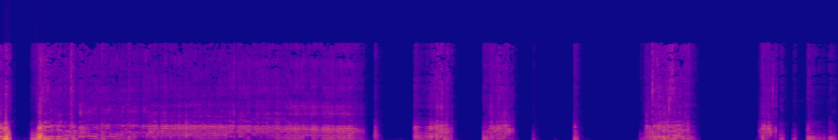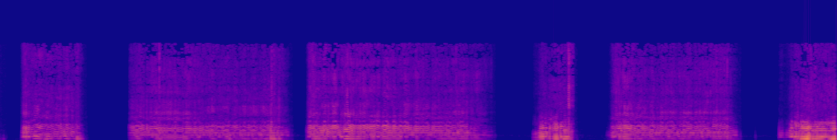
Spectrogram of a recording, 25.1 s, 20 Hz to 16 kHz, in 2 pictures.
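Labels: A single insect buzzing with audible wing flutter while flying around. 0:00.0 - 0:25.1

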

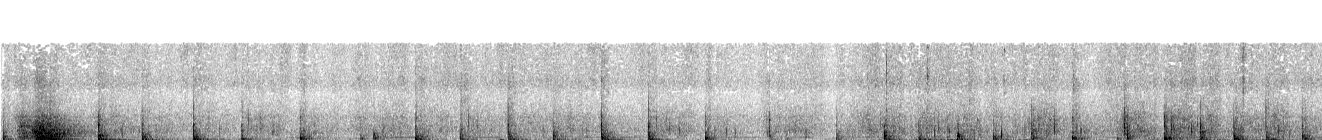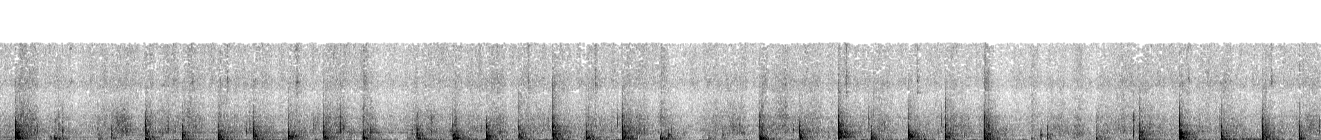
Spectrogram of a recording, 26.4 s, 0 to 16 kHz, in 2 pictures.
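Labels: Footsteps walking then running up concrete stairs. 0:00.3 - 0:26.4

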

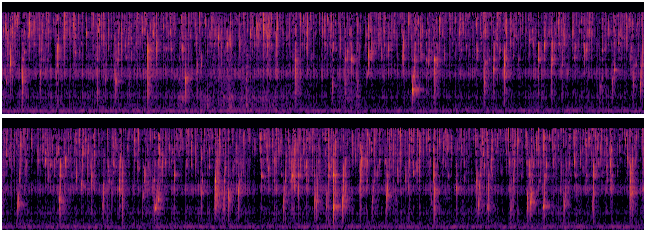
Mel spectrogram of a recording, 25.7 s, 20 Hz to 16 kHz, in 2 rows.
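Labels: Water drips loudly from a faucet. 0:00.0 - 0:25.7
Water flows weakly from a tap. 0:00.0 - 0:25.7

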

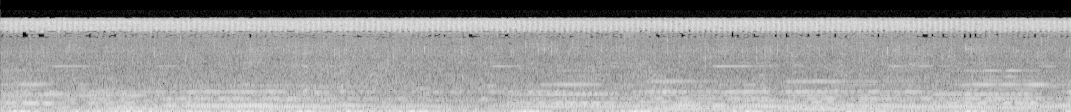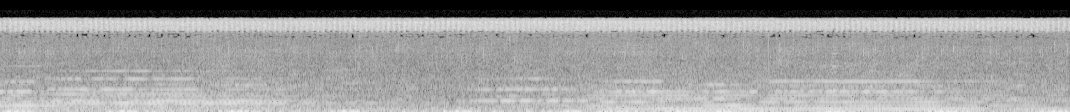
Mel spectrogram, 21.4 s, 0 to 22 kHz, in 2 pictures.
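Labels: Heavy music playing in the background. 0:00.1 - 0:21.3
Crickets chirping nearby. 0:00.1 - 0:21.2
People are laughing. 0:02.6 - 0:03.4
Distant faint sound of water flowing. 0:04.8 - 0:21.3
People laughing in the distance. 0:18.8 - 0:19.4

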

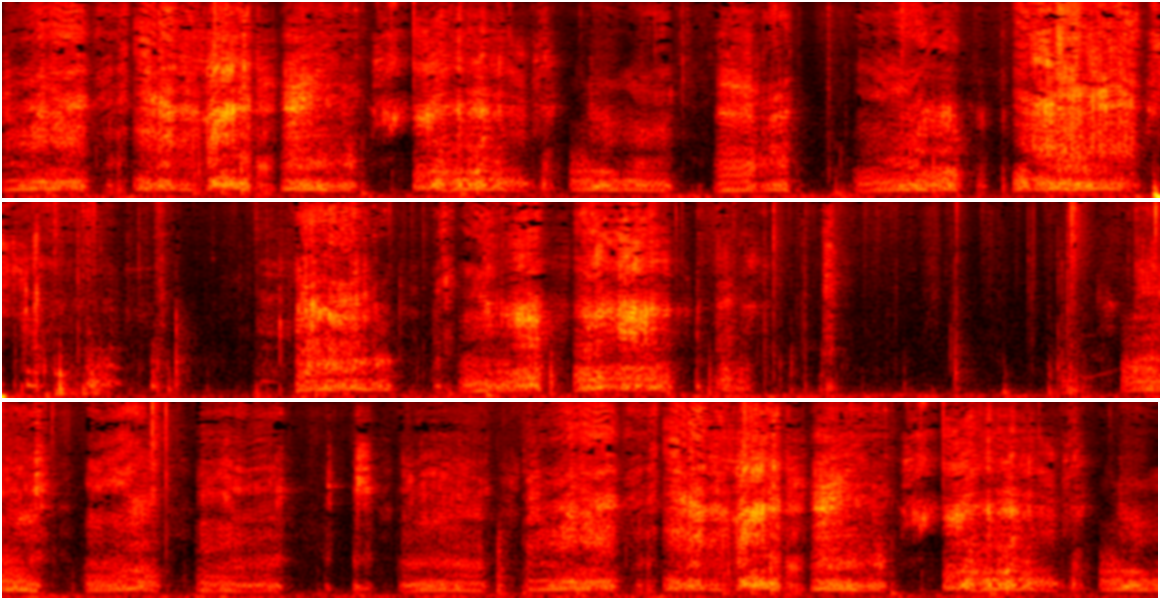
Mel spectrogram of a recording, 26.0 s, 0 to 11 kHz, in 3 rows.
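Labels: An animal hisses aggressively. 0:00.1 - 0:09.6
An animal hisses aggressively. 0:10.9 - 0:13.8
An animal hisses aggressively. 0:17.1 - 0:26.0

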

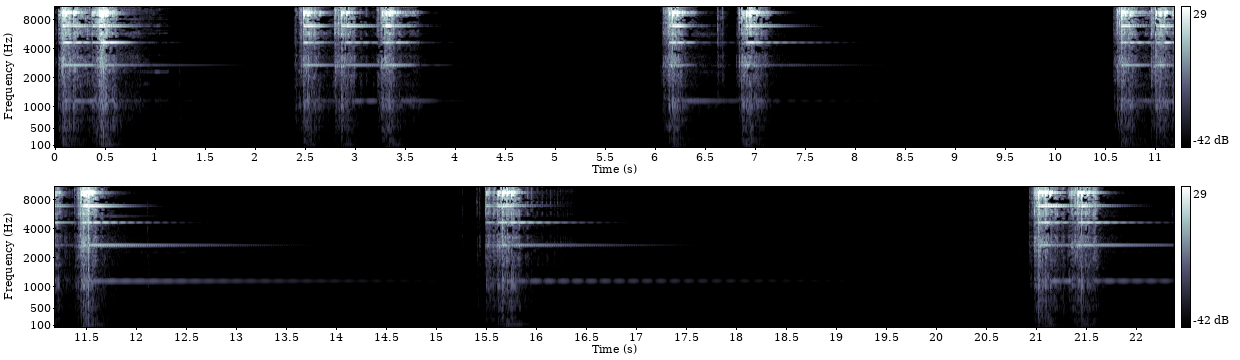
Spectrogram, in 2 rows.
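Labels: An old twist doorbell rings loudly and repeatedly. 0:00.0 - 0:00.8
An old twist doorbell rings loudly and repeatedly. 0:02.4 - 0:03.6
An old twist doorbell rings loudly and repeatedly. 0:06.1 - 0:07.2
An old twist doorbell rings loudly and repeatedly. 0:10.6 - 0:12.0
An old twist doorbell ringing loudly. 0:15.5 - 0:16.0
An old twist doorbell rings loudly and repeatedly. 0:21.0 - 0:21.8

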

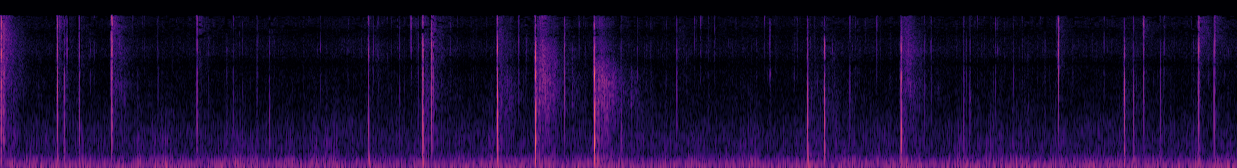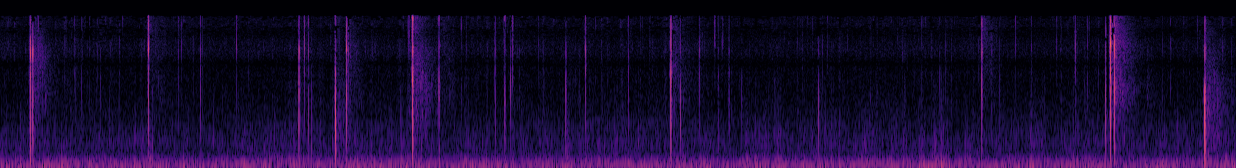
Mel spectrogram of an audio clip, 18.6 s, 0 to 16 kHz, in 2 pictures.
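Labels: A fire crackles with popping and crunching noises. 0:00.0 - 0:18.6

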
